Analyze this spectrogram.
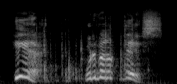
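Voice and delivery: very high, excited squeak; Scampy's squeaky voice. A narrator's reading. Scampy squeaks to Sooty about his find. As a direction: pitch right up like a puppet. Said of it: "said Scampy".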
